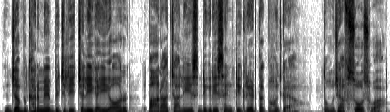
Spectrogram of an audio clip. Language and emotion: Urdu, sad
